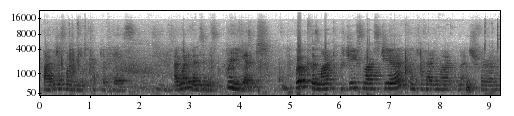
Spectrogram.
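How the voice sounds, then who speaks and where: A woman from Wales with a Cardiff accent reads poems at a live event, chatting between them. Her mid-range voice moves at a moderate pace, and the room is echoey with a noisy background.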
